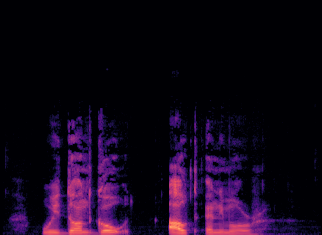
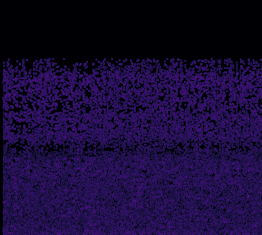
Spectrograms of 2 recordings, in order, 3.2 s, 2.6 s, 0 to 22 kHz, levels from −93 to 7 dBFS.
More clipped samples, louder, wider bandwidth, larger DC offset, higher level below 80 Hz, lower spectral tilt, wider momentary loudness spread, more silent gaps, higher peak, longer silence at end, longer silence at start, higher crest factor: neither; first, -25 LUFS vs -57 LUFS; second, 11.5 kHz vs 16.5 kHz; neither; first, -70 dBFS vs -90 dBFS; first, -5 dB/octave vs -0.5 dB/octave; first, 16 LU vs 0 LU; neither; first, -4 dBFS vs -48 dBFS; first, 0.65 s vs 0 s; first, 0.45 s vs 0 s; first, 22 dB vs 12 dB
